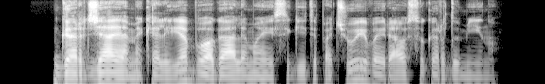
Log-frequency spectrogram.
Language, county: Lithuanian, Vilnius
